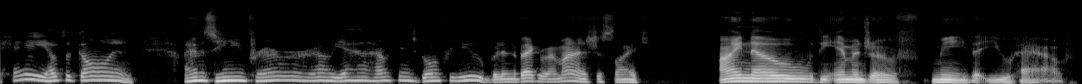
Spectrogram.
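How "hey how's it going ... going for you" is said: fake nice greeting. Bumping into ex-roommate at grocery store, fake friendly. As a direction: sing out a forced cheery hello. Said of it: "I know I could be nice".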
